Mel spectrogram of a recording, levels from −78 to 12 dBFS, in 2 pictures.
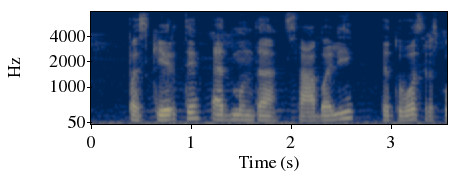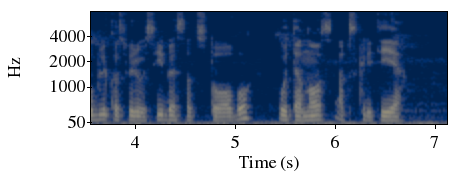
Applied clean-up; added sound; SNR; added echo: none; Bird vocalization, bird call, bird song; 17 dB; none.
